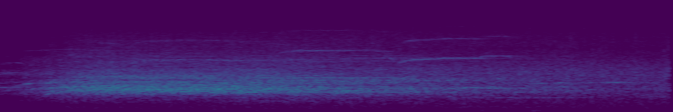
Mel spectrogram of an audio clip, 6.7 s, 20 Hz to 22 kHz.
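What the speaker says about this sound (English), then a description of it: "I want everyone here to give a big cheer to all of your friends watching at home." Large arena crowd at the BlizzCon 2013 opening ceremony applauding and cheering, a dense wash of clapping that swells quickly, holds with scattered whoops and whistles, then slowly tapers.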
